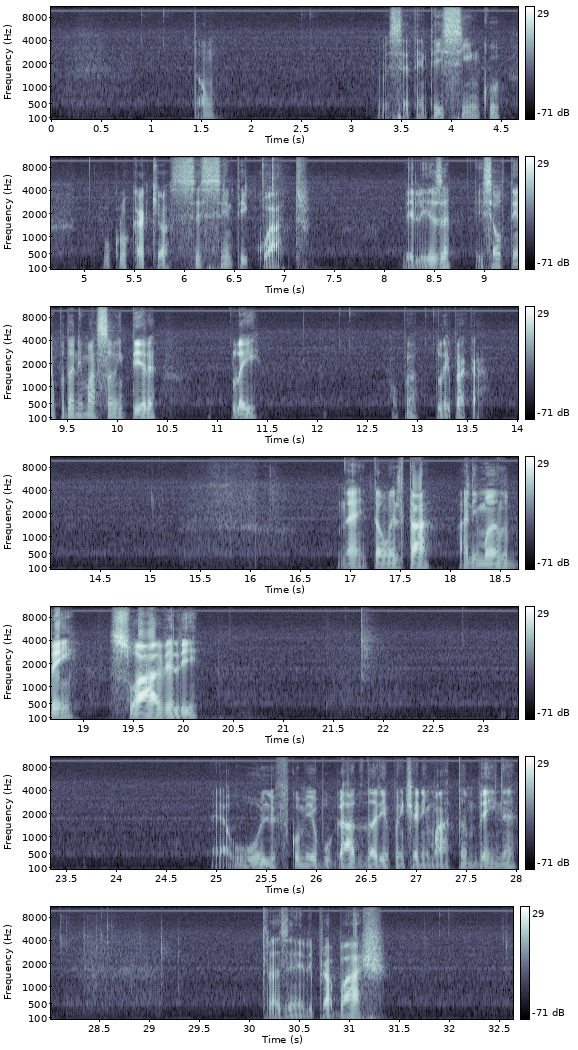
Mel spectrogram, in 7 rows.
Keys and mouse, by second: 0.8-6.7 drag, 0.8 a, 8.9-19.8 drag, 19.8-29.7 middle drag, 30.1-32.6 right drag, 32.3 Tab.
